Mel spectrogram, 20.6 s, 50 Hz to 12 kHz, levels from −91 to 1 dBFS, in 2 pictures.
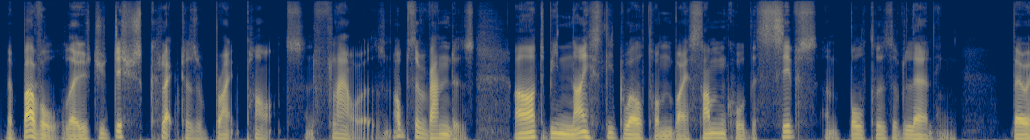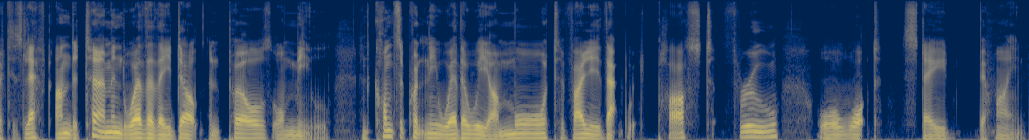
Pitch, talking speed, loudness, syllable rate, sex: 100 Hz, 165 wpm, -23 LUFS, 5.0 syllables/s, male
